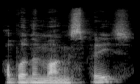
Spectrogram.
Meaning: a subscription price (agreed price for regular delivery of goods or services)
- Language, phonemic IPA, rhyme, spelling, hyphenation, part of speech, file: Norwegian Bokmål, /abʊnəˈmaŋspriːs/, -iːs, abonnementspris, ab‧on‧ne‧ments‧pris, noun, NB - Pronunciation of Norwegian Bokmål «abonnementspris».ogg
